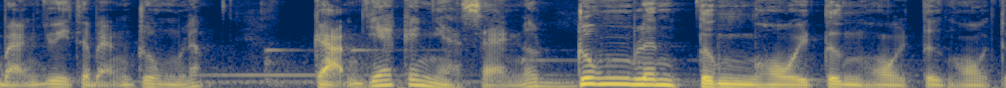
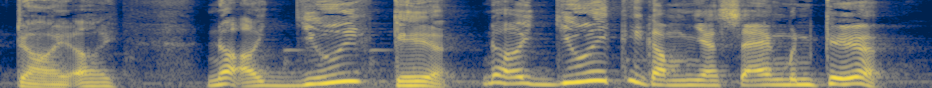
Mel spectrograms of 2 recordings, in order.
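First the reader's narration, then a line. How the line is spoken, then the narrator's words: Panicked woman's scream. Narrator (Vietnamese): Mợ của bạn Duy chịu không nổi đâu, hét lên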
